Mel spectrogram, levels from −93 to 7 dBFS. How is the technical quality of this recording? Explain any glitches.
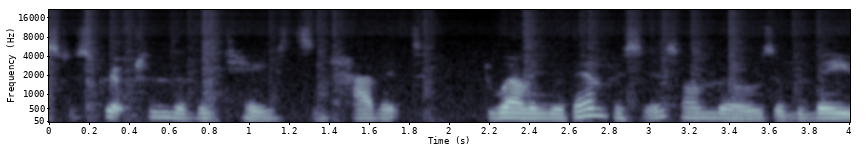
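The recording has two related processing faults, both from aggressive noise suppression, and the room noise sitting about 19 dB below the speech is what the suppressor keeps reacting to.

Noise suppressor artifacts run through the whole clip. The suppressor judges each frequency band, frame by frame, as noise or signal and pulls down what it calls noise, here by about 18 dB. Because that judgement keeps shifting, the leftover background pumps down in the gaps and surfaces under the speech.

Speech cut by the noise suppressor happens three times: 0.07 to 0.52 s, 0.71 to 0.99 s, and 1.15 to 1.66 s. In each stretch the suppressor mistook quiet speech detail for background and attenuated it along with the noise, by up to about 16 dB in the first two and about 15 dB in the third. Roughly 150 ms, 150 ms and 200 ms of sound are affected, so that quiet speech detail comes across swallowed or faint.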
